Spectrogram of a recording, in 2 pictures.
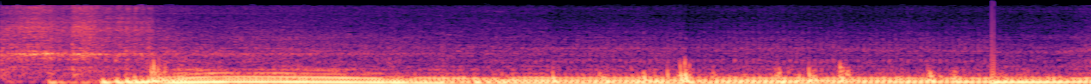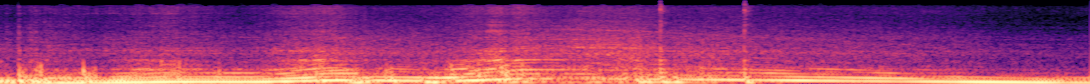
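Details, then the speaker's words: Mini four-cylinder, finally fully warm, after exhaust line improvement, revved harder: smooth rising and falling sweeps, deep even burble without pops or rattles; exhaust sounds sealed and healthy. "bon vous avez vu j'ai fait un petit peu plus ronfler parce que là elle est enfin chaude enfin enfin chaude elle était petit à petit de plus en plus chaude c'est pour ça qu'au début j'ai pas trop accéléré et là ben ça fait vraiment un joli bruit"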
